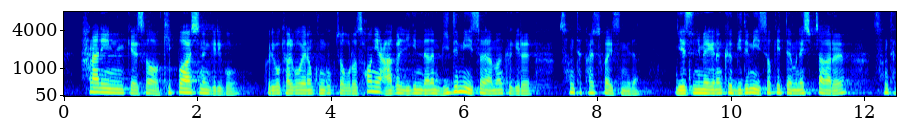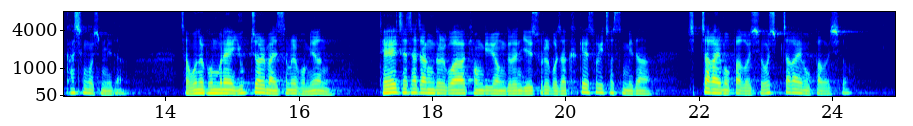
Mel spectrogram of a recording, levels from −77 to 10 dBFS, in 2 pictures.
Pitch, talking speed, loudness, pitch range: 115 Hz, 320 characters per minute, -27 LUFS, 110-130 Hz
